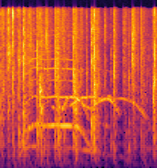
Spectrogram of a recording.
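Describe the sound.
An audience at the Spring Thaw Extravaganza applauds steadily as the host is welcomed to open the event, a dense, even wash of many hands clapping for a couple of seconds, with some voices and whistle-like tones rising over the clapping.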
